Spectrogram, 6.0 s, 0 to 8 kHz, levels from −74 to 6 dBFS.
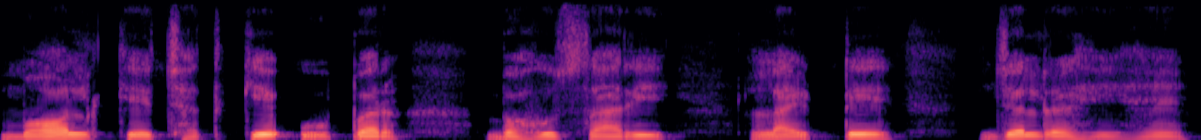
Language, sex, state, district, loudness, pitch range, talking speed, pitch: Hindi, male, Uttar Pradesh, Lucknow, -20 LUFS, 115-135 Hz, 110 wpm, 125 Hz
